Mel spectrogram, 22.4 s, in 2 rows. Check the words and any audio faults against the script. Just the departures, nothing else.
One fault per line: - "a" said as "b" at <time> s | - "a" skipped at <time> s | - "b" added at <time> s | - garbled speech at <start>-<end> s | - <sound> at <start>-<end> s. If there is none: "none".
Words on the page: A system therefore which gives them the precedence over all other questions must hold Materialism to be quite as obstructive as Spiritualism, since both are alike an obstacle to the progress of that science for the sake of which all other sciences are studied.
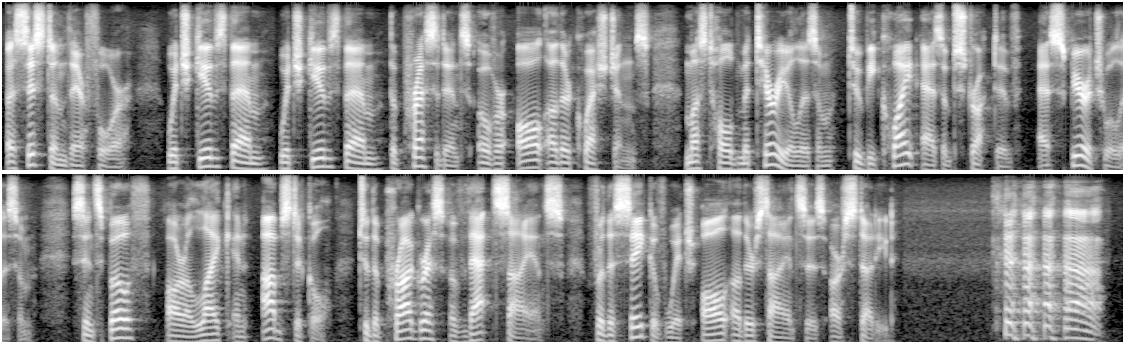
- "which gives them" added at 2.7 s
- laugh at 21.1-22.3 s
